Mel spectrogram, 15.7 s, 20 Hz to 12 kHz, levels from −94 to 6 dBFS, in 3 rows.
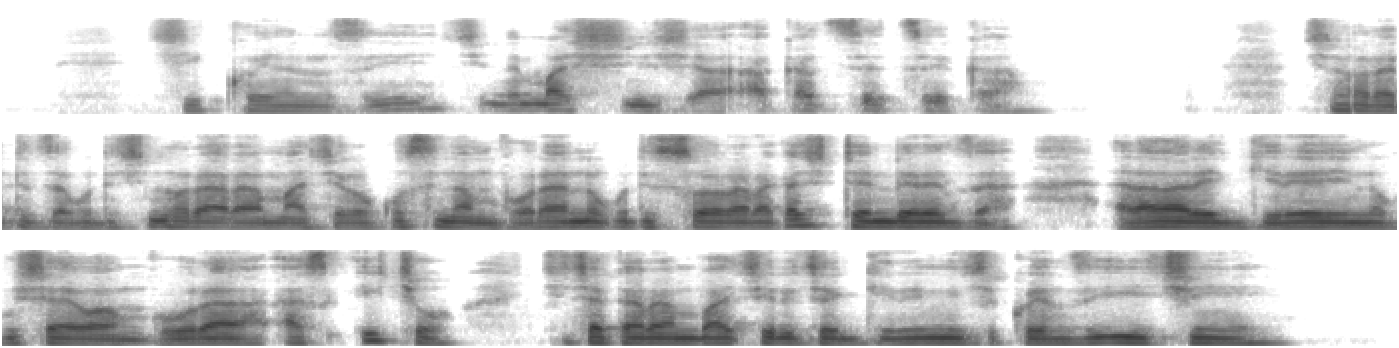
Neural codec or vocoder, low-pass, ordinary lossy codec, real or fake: codec, 16 kHz, 4 kbps, FunCodec, trained on LibriTTS, 50 frames a second; 7.2 kHz; AAC, 48 kbps; fake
